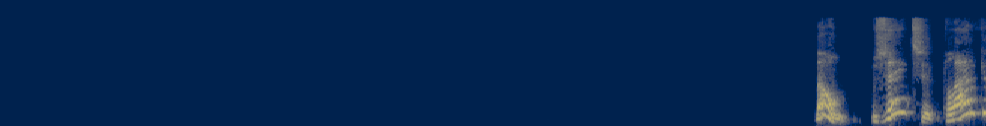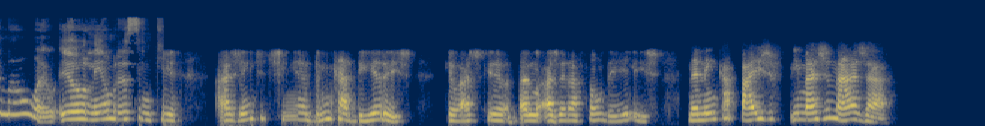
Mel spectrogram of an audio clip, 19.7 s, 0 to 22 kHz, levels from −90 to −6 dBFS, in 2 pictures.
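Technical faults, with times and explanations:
11.05–11.11 s, short stall from a late packet: A packet arrived behind schedule and the jitter buffer ran dry, so the receiver extended the last sound for 37 ms until the packet came in, then resumed from the same point. Nothing of the speech is lost, but one sound is held unnaturally long with a faint buzzy or dipping quality, and playback from here on sits 37 ms later than before.
11.26–11.29 s, short concealed packet loss: About 20 ms of audio never reached the decoder in time. The receiver covered the hole by continuing the preceding sound, pitched if voiced and as shaped noise if not, for 13 ms, then blended back into the real signal. The result is a brief smear or wobble, and any short consonant falling in that window may simply disappear.
11.50 s to the end, call bitrate drop: The bandwidth estimate fell and the encoder was pushed from 48 kbps down to 6 kbps, staying at the lowest rate for about 1.4 s. 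At that rate Opus codes far more coarsely and narrows the audio band from 20 kHz to 4 kHz. The speech turns audibly rougher and watery, and it loses its upper frequencies, giving a muffled, telephone-like sound.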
